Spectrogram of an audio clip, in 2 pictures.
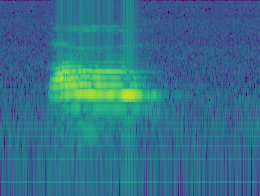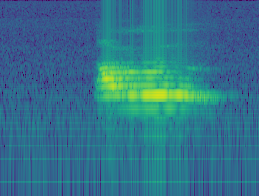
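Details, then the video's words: Siamese cat giving two long, drawn-out meows about three seconds apart, each richly harmonic and steady in pitch, with clean silence around them. "Tunog ng SIAMESE CAT | Sound of SIAMESE CAT"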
